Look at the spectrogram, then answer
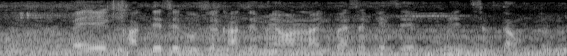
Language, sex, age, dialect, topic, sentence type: Hindi, female, 18-24, Awadhi Bundeli, banking, question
